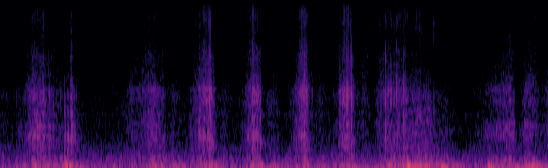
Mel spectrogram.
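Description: Fingertips scratch and rub the scalp of a mannequin training head through its long blonde synthetic hair near the parting. The result is a soft, continuous, repeated scratchy rustle with low rumbling thumps underneath.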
